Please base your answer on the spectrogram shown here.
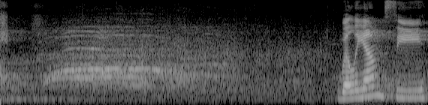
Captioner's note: audience cheering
